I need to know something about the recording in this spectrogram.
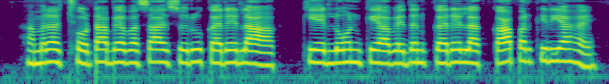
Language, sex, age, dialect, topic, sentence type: Magahi, female, 31-35, Southern, banking, question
